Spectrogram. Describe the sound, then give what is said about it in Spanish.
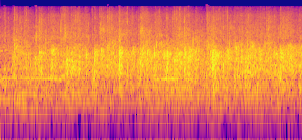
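An audience claps in steady, dense applause, a continuous wash of many hands at an even level for a few seconds, with no voices standing out. “Aleluya, dale un aplauso.”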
